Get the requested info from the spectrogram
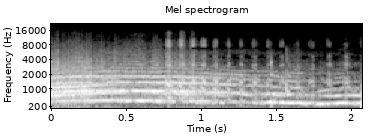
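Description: A person's long, loud, high-pitched squeal of excited laughter, held as one note that slowly falls in pitch.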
